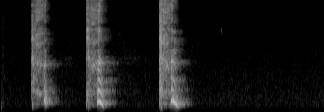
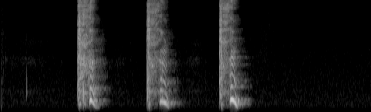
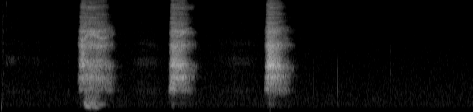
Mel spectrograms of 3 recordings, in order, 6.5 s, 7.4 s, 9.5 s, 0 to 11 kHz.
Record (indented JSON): {
  "cough_length": "6.5 s",
  "cough_amplitude": 8961,
  "cough_signal_mean_std_ratio": 0.31,
  "three_cough_length": "7.4 s",
  "three_cough_amplitude": 11033,
  "three_cough_signal_mean_std_ratio": 0.29,
  "exhalation_length": "9.5 s",
  "exhalation_amplitude": 7719,
  "exhalation_signal_mean_std_ratio": 0.29,
  "survey_phase": "alpha (2021-03-01 to 2021-08-12)",
  "age": "65+",
  "gender": "Female",
  "wearing_mask": "No",
  "symptom_none": true,
  "smoker_status": "Never smoked",
  "respiratory_condition_asthma": true,
  "respiratory_condition_other": false,
  "recruitment_source": "REACT",
  "submission_delay": "8 days",
  "covid_test_result": "Negative",
  "covid_test_method": "RT-qPCR"
}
